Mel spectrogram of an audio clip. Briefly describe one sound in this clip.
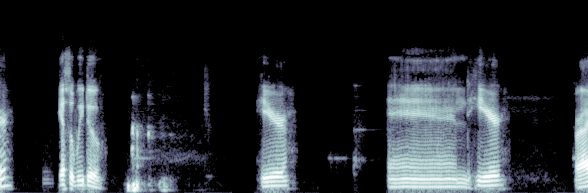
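A man talks with animation close to a microphone, with short pauses.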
